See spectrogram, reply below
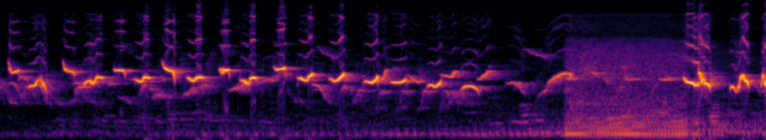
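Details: Greater green leafbird song meant to provoke a rival leafbird after its moult; continuous rapid whistled chips and slurs, interrupted about four seconds in by a burst of broad noise before the song resumes.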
